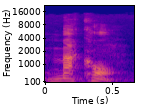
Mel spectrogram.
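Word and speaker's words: Mâcon: It's spelt Macon. You see, because of the wine in France is M-A-C-O-N, Macon. But they all said Macon. I said, Macon is Macon, surely. No, Macon.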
